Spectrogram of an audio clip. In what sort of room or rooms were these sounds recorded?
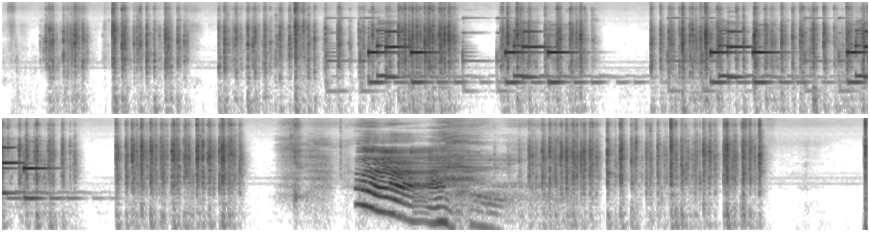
office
